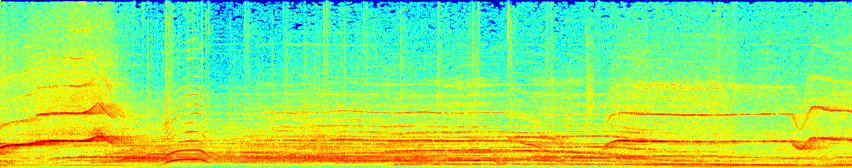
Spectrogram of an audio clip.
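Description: Live rock band playing an instrumental stretch between sung lines, sustained guitar notes underneath, with the concert audience cheering and whooping over it; held high whistles ring out late on.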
